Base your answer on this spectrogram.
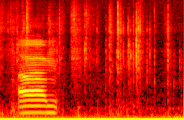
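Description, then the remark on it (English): Paper is picked up and crinkles and rustles in a quick run of irregular, crisp bursts lasting a couple of seconds, with a short hummed vocal sound near the start. “Wait, let me get the paper.”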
